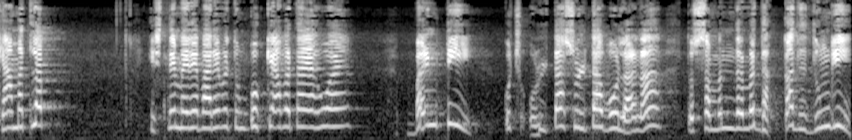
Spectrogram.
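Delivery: angry, threatening outburst. Demanding to know what was said about her, threatening a push: angry. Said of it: "गुस्सा क्यों हो रही है, भड़क क्यों रही है?".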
